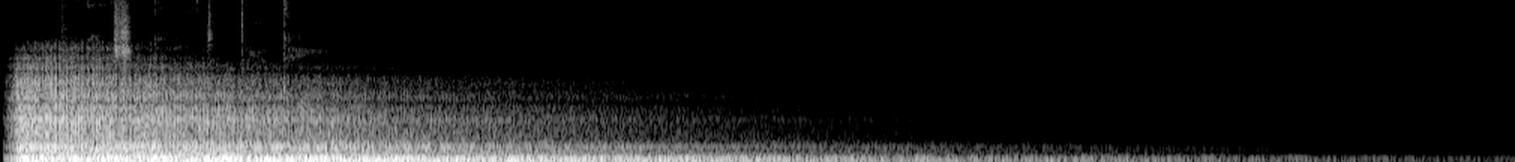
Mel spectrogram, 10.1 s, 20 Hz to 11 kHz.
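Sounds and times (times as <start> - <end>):
distorted low rumble hit: 0.0 - 6.2.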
